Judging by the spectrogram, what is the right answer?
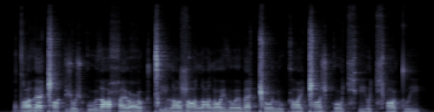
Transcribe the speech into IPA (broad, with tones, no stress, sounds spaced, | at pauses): dˤ o˧ ð æ˥ ǁ ɑ˧˩ k ʒ o˧ ʒ k u˥ ð ɑ˥ ħ æ˩˧ ʊ̯ ʕ u˥ k ǀ i˥ l ɑ˩˧ ʐ ɑ˥˧ l ɑ˩˧ l ɔ˥˧ ɪ̯ ð o˧ ə̯ w æ˥ ǁ o˥ l u˧˩ k ɑ˧˩ ɪ̯ ǁ ɑ˩˧ ʒ k o˥˧ t͡ɕʰ i˧ ʊ̯ t͡ɕʰ ɑ˧ tʷ i˧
